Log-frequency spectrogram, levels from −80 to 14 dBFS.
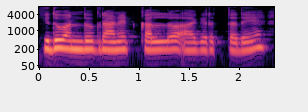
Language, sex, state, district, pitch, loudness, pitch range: Kannada, female, Karnataka, Koppal, 200 Hz, -17 LUFS, 190-210 Hz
